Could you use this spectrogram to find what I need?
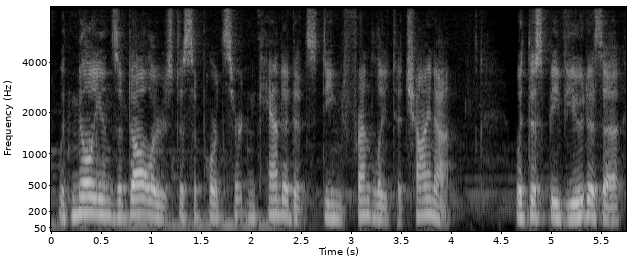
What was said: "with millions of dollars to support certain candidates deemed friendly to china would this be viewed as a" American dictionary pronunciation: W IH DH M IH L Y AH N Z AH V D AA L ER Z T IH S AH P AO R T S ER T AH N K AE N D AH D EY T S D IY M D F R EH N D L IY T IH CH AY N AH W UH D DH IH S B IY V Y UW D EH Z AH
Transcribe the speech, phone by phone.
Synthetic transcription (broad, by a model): W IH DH M IH L Y AH N Z AH V D AA L ER Z T IH S AH P AO R T S ER T N K AE N D AH D EY T S D IY M D F R EH N D L IY T IH CH AY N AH W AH D DH IH S B IY V Y UW D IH Z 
